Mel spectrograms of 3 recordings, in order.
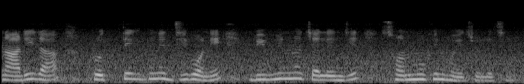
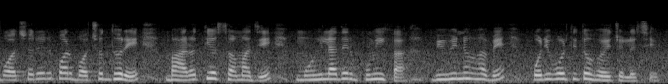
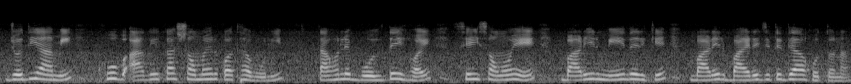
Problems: constant background noise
